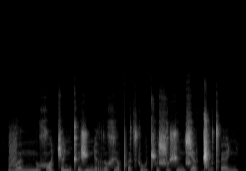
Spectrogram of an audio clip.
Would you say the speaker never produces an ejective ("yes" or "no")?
no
